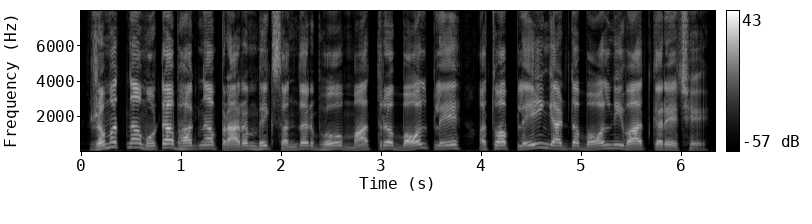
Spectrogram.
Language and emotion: Gujarati, neutral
